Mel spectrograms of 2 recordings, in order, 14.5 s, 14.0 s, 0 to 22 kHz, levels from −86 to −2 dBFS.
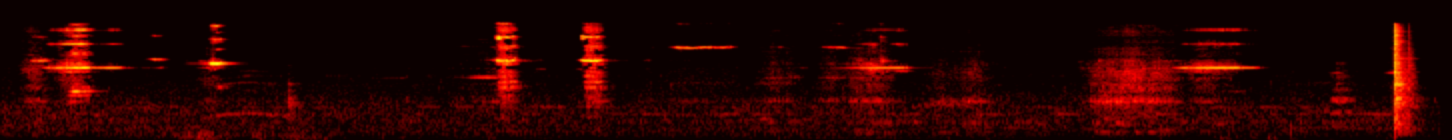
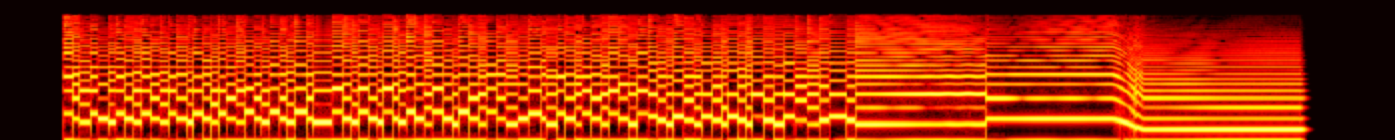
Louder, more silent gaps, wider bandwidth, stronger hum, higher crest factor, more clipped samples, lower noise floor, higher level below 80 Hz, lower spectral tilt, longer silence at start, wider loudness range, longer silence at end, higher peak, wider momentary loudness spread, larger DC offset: second, -27 LUFS vs -15 LUFS; second, none vs 0.24-0.62 s; second, 11.5 kHz vs 14 kHz; neither; first, 28 dB vs 6 dB; neither; second, -71 dBFS vs under -90 dBFS; second, -88 dBFS vs -48 dBFS; second, 5 dB/octave vs -1.5 dB/octave; first, 0.3 s vs 0 s; first, 16 LU vs 1 LU; first, 0.4 s vs 0 s; about the same, -8 dBFS vs -10 dBFS; first, 25 LU vs 2 LU; second, under 0.1% vs 2%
